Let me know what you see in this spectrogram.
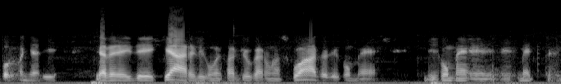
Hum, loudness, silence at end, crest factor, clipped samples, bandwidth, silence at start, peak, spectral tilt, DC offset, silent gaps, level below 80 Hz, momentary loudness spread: none; -21 LUFS; 0 s; 20 dB; under 0.1%; 15.5 kHz; 0 s; -4 dBFS; -5.5 dB/octave; under 0.1%; none; -38 dBFS; 16 LU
